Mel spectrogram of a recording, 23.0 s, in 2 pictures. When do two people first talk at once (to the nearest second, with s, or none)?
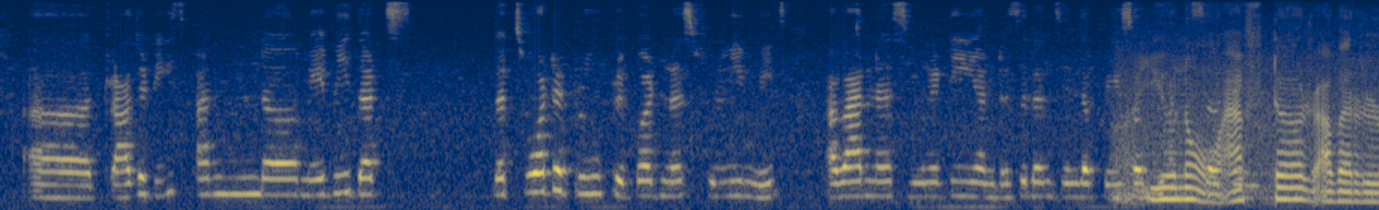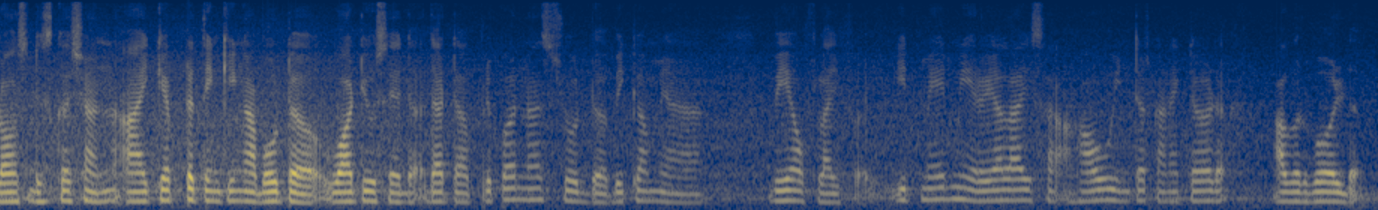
9 s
